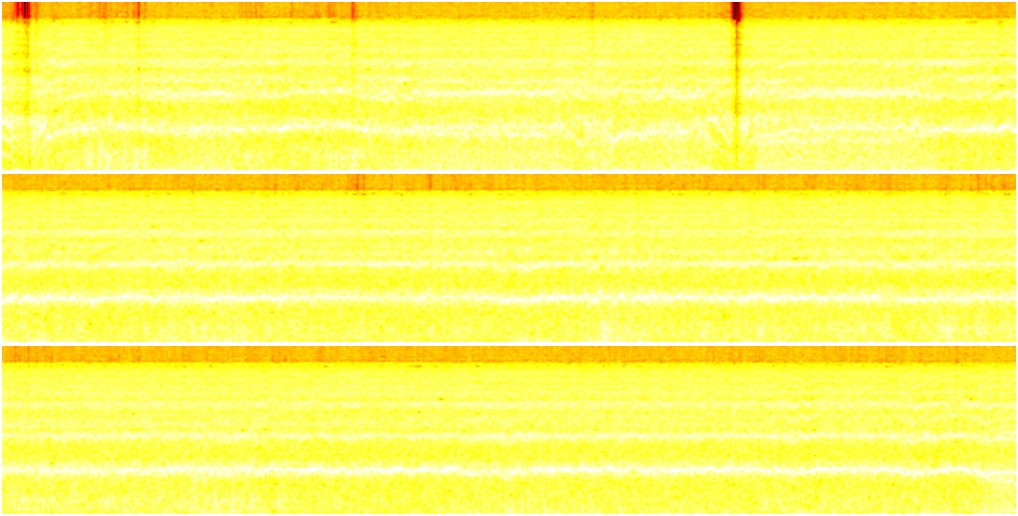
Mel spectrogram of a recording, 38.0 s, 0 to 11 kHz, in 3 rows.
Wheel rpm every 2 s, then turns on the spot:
110, 220, 220, 170, 130, 180, 220, 230, 240, 230, 230, 230, 230, 230, 230, 230, 230, 230, 230.
none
